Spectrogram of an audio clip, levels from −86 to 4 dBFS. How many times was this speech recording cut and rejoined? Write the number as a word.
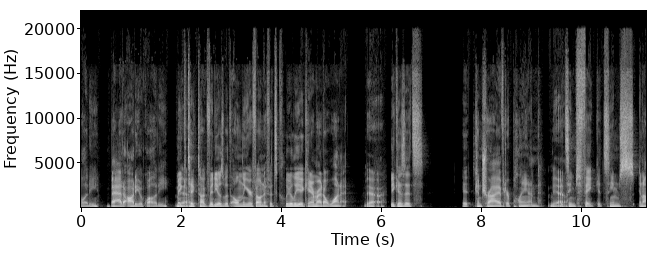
three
